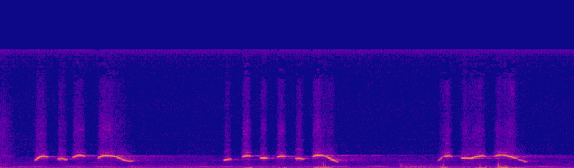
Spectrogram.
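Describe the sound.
Someone whistles a short calling tune, repeating the same quick phrase of rising and sliding notes three times, clear over a faint low hum.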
